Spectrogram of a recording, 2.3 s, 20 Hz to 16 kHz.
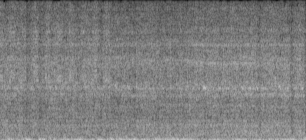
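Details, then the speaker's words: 1972 Ford 302 small-block V8 in Mustang, valves adjusted while running: rocker run down a half turn too far holds the valve open, giving uneven stumbling beat with dropped firing pulse; misfire from over-tightened rocker. "I'll go a half a turn. Hear how it's skipping? It's basically holding that valve open."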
